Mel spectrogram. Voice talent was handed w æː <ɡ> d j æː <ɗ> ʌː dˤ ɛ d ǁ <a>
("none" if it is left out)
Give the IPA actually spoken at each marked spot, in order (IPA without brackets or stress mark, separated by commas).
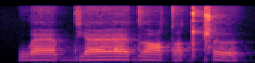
b, d, ə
